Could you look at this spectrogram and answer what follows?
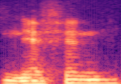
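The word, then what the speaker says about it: Knifin: Uh, my name is Niffen. Niff is spelled K N I F I N.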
